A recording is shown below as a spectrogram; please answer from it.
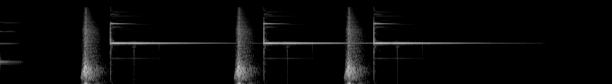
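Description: Animated button sound effects: three times, a short pop followed by a bright ding that rings and fades, the three about a second apart.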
